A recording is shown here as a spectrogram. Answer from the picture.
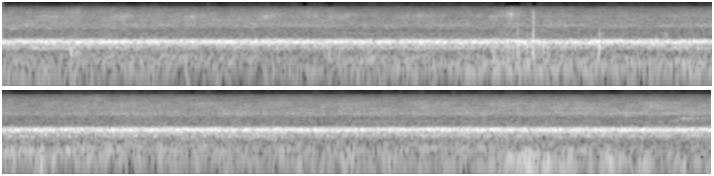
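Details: Male cicadas by the million crying out to attract females, very loud: one continuous, even buzzing drone that never pauses, with a few soft taps and rustles in the background.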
